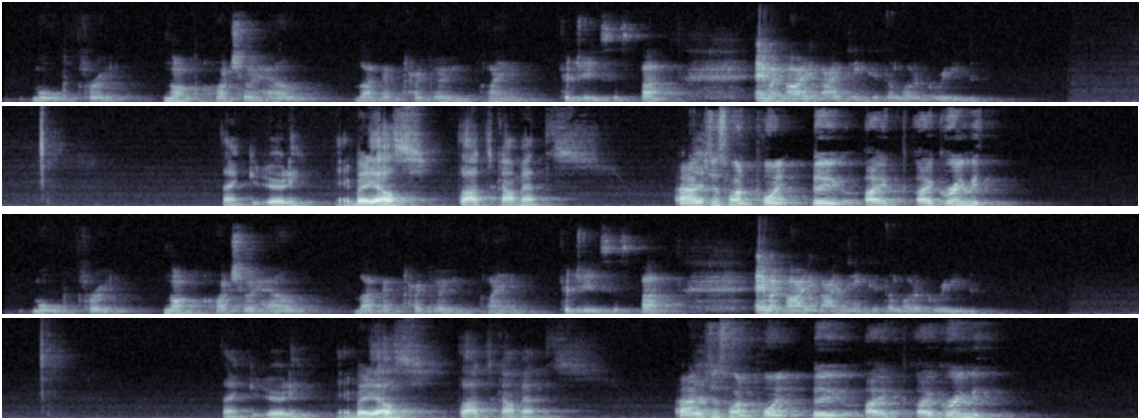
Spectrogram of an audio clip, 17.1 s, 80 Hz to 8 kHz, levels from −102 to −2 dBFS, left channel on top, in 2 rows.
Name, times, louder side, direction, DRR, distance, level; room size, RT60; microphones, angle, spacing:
voice 1, 0.2-0.8 1.2-2.2 2.6-3.9 4.2-7.2, equal, 10° right, 2.5 m, -34 dB
voice 2, 10.2-10.8 11.0-11.7 12.0-12.8 13.7-13.8, left 4 dB, 85° left, 0.8 m, -20 dB
voice 3, 13.6-15.9, left 4 dB, 45° left, 0.5 m, -22 dB
15.5 x 7.0 x 5.9 m
head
